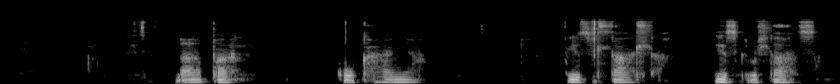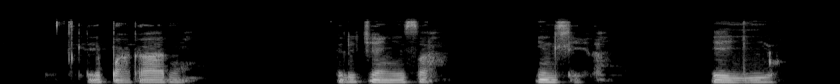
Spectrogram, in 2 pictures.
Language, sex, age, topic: North Ndebele, male, 18-24, health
